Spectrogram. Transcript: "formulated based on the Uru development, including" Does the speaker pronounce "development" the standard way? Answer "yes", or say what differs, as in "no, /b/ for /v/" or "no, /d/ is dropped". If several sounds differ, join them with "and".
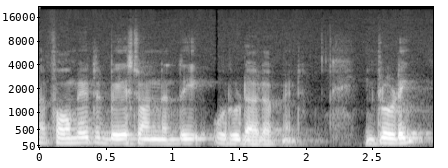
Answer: yes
